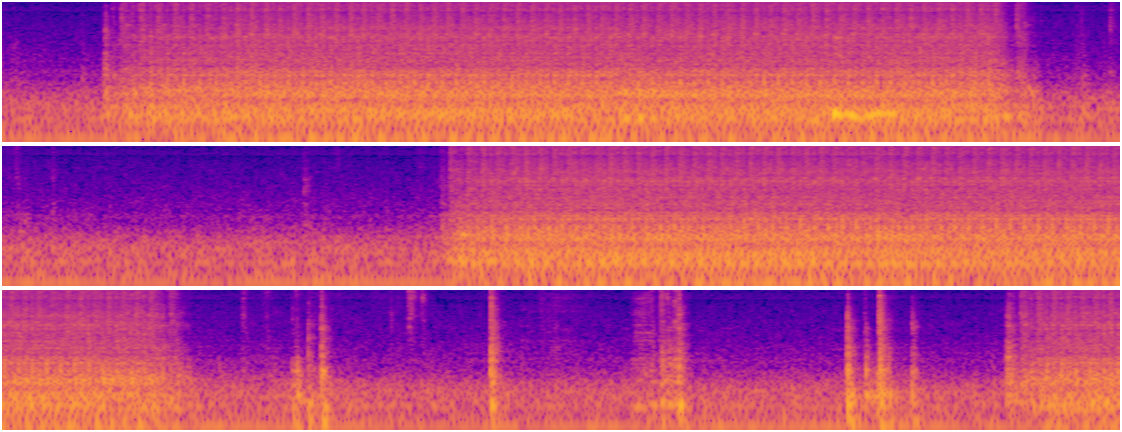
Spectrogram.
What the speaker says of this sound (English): I have just been sewing pieces onto the scraps that I've been trimming.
